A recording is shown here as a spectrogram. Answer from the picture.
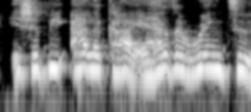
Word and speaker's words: Alicai: you say um alicia i actually pronounced your name alicia until i heard someone say alakai as well so you're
